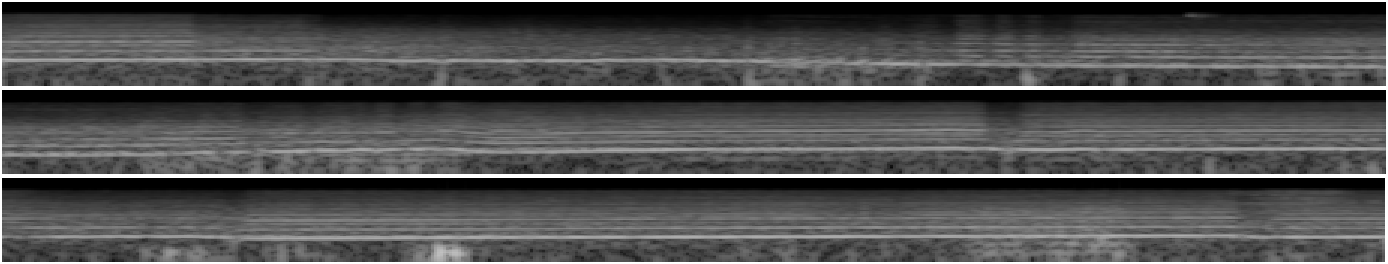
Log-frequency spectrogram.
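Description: Race car engine heard onboard at Phillip Island circuit, a loud, steady high-pitched drone that rises and falls in pitch through gear changes and corners, continuous throughout with no talking.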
